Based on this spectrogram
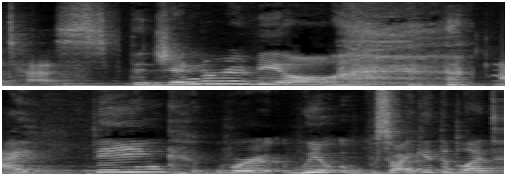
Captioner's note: laughing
